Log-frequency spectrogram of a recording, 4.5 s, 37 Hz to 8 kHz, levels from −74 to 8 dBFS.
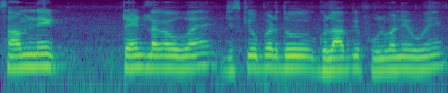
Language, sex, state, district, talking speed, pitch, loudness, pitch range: Hindi, male, Uttar Pradesh, Shamli, 185 wpm, 155 Hz, -13 LUFS, 150-160 Hz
